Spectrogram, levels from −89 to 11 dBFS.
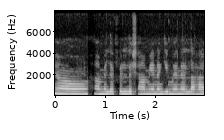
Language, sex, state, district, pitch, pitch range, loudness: Kannada, female, Karnataka, Shimoga, 225 Hz, 220-230 Hz, -12 LUFS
